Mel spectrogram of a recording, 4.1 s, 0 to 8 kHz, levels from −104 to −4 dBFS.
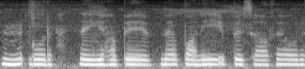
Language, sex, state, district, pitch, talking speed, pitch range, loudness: Hindi, female, Delhi, New Delhi, 210 Hz, 105 wpm, 205-215 Hz, -11 LUFS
